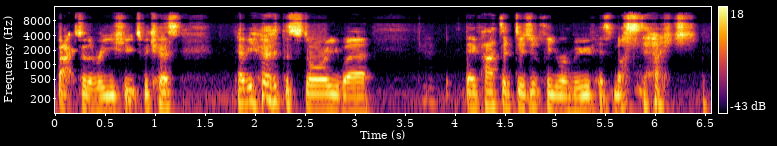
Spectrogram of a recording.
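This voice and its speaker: A man's voice: mid-range voice, normal speed, darkish tone, slight background noise. A man co-hosting a podcast, chatting casually and giving his opinions emphatically. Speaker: podcast co-host. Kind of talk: casual film news chat.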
